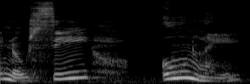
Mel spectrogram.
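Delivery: ordinary delivery, nothing marked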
